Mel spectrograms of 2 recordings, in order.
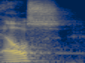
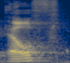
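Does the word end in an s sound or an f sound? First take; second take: s sound; f sound. First: The word ends with a clear s sound. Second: The word ends with a lisped f-like sound. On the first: The speaker calls it right. "when I'm trying to say athletic and else" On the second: The speaker calls it wrong. "I say elf"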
